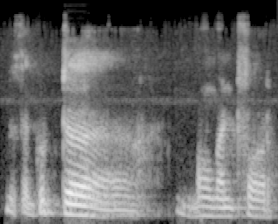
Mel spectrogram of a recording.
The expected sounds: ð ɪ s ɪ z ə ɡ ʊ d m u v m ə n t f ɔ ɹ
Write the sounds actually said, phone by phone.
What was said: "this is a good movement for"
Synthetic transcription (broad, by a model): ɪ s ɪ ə ɡ ʊ d m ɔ m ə n t f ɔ ɹ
